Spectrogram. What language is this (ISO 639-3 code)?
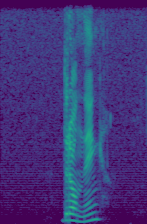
nor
